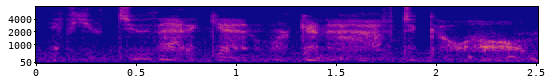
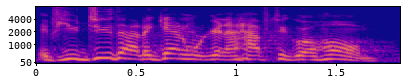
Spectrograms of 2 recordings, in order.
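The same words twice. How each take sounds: First: It is spoken in a quiet whisper. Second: It is spoken in a normal voice.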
